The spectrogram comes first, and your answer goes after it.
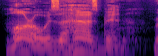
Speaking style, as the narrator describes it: replied Holden roughly

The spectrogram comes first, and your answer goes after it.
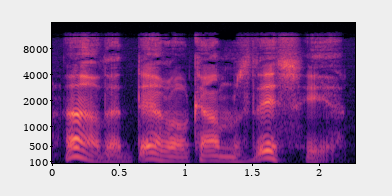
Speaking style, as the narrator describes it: hear him mutter

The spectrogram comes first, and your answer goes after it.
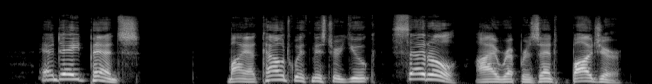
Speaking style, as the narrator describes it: voice lost in the general roar

